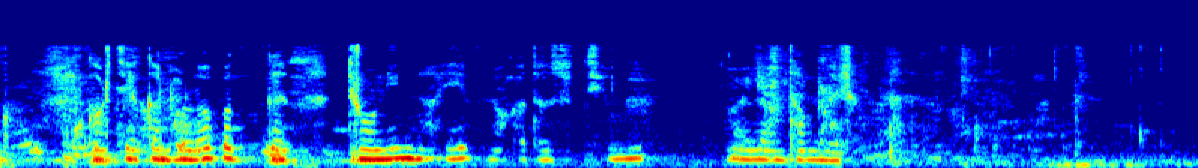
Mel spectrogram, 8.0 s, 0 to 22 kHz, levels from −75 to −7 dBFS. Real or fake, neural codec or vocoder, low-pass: real; none; 7.2 kHz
